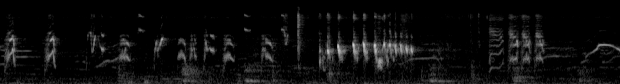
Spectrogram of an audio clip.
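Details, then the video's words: Shama from Borneo bowing and singing to anger rivals: a string of varied chips and short whistles, then a fast, loud rattling series of repeated notes, finishing with a looping whistle. "BIKIN EMOSI LAWAN || Gaya SUJUD murai batu BORNEO"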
